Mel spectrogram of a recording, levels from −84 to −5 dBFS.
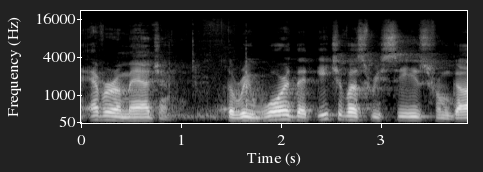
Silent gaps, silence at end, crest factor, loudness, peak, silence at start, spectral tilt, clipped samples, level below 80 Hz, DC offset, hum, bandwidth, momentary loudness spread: none; 0 s; 16 dB; -20 LUFS; -4 dBFS; 0 s; -5.5 dB/octave; under 0.1%; -82 dBFS; under 0.1%; none; 15 kHz; 12 LU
